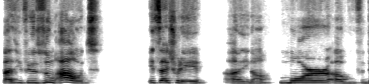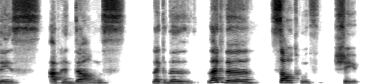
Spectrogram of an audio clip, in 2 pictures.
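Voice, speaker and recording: Female lecturer, slightly high voice, informal software demo, tentative delivery with pauses to find words. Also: fairly even intonation. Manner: hesitant, thinking aloud, searching for words. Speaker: music technology lecturer.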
